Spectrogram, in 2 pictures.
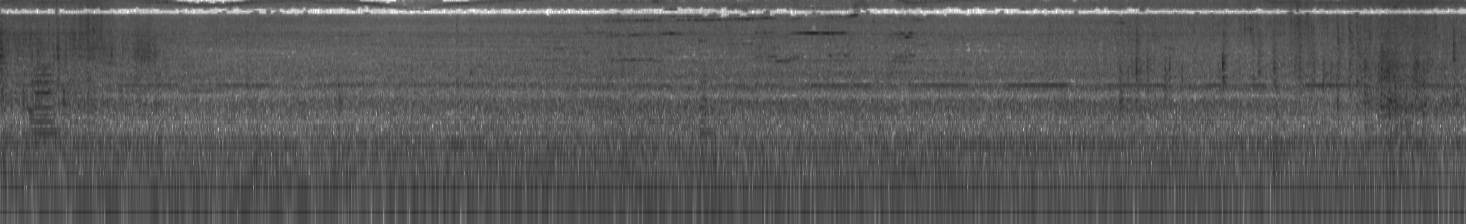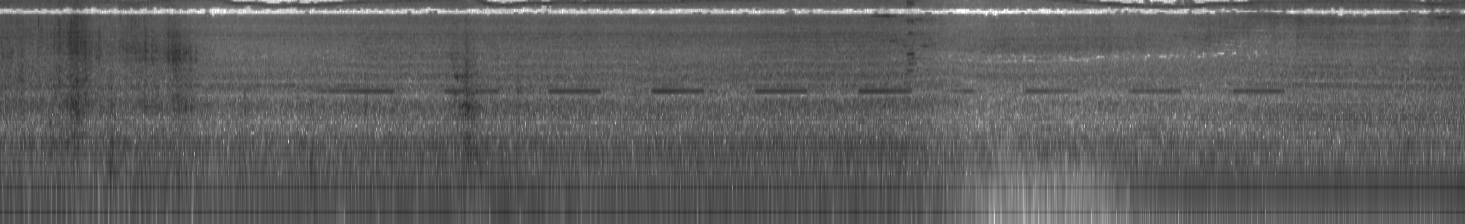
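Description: Heavy diesel earthmoving machinery running steadily, a CAT hydraulic excavator loading a dump truck, with a reversing alarm beeping at even intervals. A few sharp knocks and clatters come as the bucket dumps rock into the truck bed.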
